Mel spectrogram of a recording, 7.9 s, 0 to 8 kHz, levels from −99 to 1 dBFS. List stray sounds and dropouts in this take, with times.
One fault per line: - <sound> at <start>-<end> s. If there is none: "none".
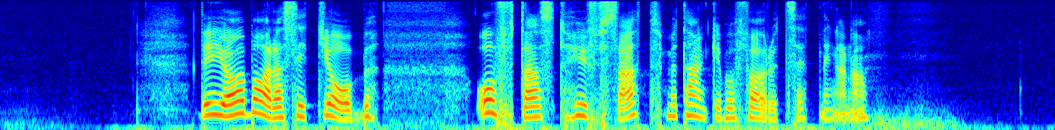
none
